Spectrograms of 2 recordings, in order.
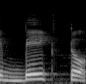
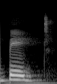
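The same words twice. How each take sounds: First: बेक्ड with a full "ta" tacked on; wrong take, the final T of बेक्ड fully voweled; overdone T. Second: बेक्ड as "bekt", the T barely released; slight final T. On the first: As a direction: say बेक्ड as "bek-ta". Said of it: "आप ऐसे नहीं बोलेंगे बेक्ड". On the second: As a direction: say बेक्ड with only a tiny t at the end. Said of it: "ट का बिल्कुल मामूली सा sound". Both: Shown as a demonstration.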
